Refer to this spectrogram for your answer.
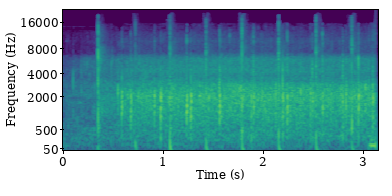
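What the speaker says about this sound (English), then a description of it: "Can we just clap it up for Riot?" Applause from an audience, a steady wash of clapping hands with sharper individual claps standing out, moderately loud and continuous for a few seconds with no talk over it.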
